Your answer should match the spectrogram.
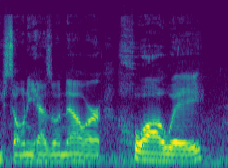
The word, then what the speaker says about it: Huawei: has one now or Huawei it's pronounced Hawaii with the H I asked my friend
